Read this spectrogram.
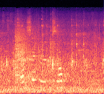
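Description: A trolley's wheels rattle over pavement.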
